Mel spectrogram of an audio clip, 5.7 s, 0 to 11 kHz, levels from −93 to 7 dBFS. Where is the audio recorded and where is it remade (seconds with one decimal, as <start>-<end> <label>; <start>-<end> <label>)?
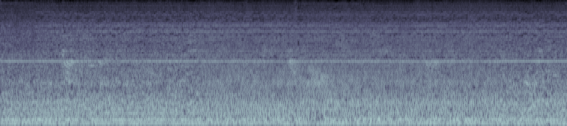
0.0-2.0 recorded; 2.0-5.0 remade; 5.0-5.7 recorded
